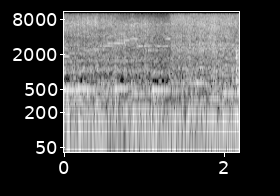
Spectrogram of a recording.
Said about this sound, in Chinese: 好，我们把这个肉呢炒熟来哈，炒熟。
